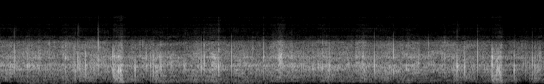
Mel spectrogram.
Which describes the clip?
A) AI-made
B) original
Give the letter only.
A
